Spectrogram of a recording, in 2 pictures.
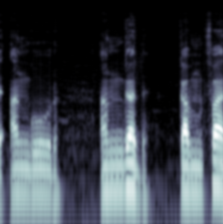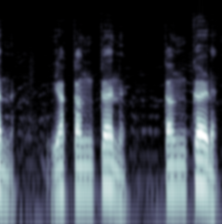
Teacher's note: यह स्वर के बाद आने वाला व्यंजन है जिसकी ध्वनि नाक से निकलती है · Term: अनुस्वार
